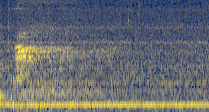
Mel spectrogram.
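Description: Steady electrical hum on one low tone under a constant hiss, with a brief soft higher-pitched sound just after the start.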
